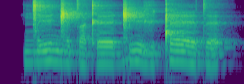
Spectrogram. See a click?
yes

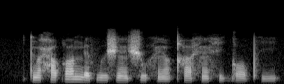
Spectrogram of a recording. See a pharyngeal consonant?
yes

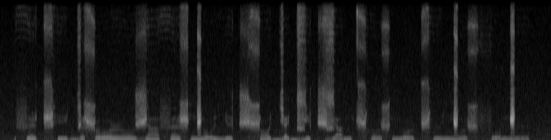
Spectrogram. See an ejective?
no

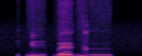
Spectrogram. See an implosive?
yes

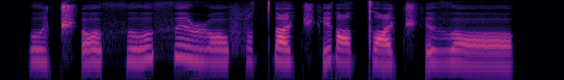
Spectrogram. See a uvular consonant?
no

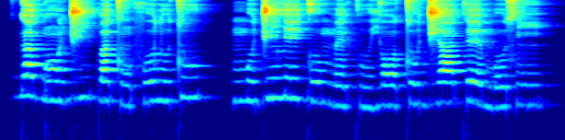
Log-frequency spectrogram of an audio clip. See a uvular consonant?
no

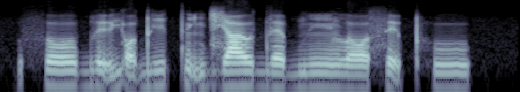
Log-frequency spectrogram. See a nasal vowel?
yes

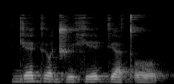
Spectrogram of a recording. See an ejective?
yes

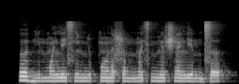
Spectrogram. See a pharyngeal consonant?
no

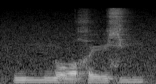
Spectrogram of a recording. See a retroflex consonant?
no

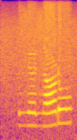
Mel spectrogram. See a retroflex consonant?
yes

